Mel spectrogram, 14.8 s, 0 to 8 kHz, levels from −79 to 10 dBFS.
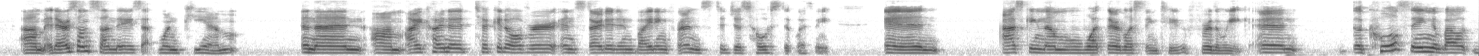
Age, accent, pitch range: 20-39, American, 155-185 Hz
